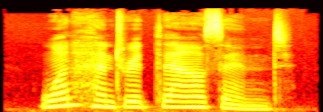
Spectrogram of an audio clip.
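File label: "one hundred thousand", English, female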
